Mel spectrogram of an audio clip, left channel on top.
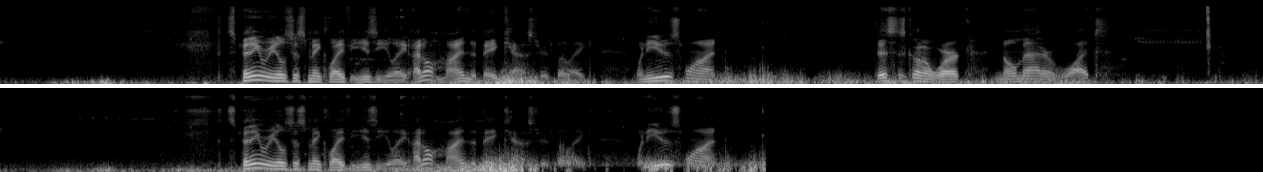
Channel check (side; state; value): right; drops out; at 7.7 s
